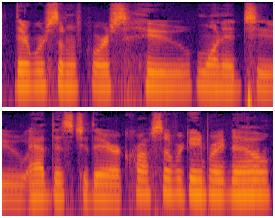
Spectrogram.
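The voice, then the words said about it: Congested voice from a cold. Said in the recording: “Please forgive my voice, as I've been suffering from allergies and a cold ... So I may not sound like myself”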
